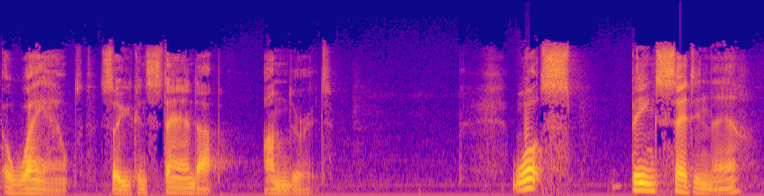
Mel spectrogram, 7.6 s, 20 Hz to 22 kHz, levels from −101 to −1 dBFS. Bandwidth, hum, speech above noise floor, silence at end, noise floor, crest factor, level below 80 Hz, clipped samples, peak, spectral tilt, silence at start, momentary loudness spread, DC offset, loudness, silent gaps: 9.8 kHz; none; 31 dB; 0.15 s; -49 dBFS; 20 dB; -44 dBFS; under 0.1%; 0 dBFS; -4 dB/octave; 0 s; 15 LU; under 0.1%; -18 LUFS; none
